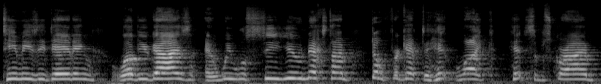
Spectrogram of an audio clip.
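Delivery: rally the fans to like and subscribe; cheerful host wrapping up the video; upbeat sign-off. Acted. Upbeat channel outro.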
